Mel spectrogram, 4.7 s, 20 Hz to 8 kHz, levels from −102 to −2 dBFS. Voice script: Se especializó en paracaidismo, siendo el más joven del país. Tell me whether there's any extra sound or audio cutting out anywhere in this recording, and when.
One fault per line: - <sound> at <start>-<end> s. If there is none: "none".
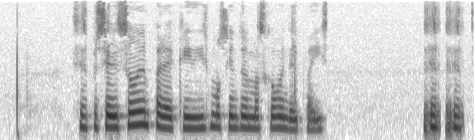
- laugh at 4.2-4.6 s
